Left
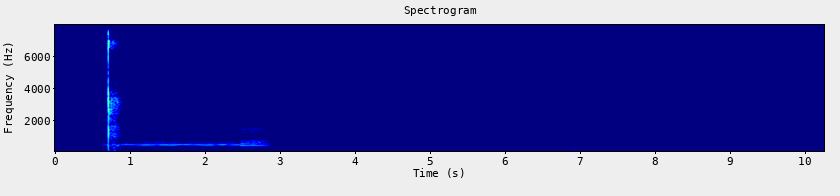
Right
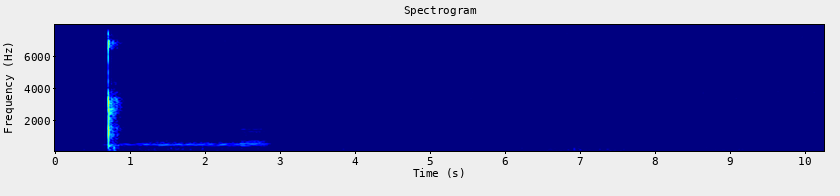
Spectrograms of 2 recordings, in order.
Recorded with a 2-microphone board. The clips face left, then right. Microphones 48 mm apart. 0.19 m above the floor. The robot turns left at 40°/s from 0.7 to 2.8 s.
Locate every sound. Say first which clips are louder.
0.7 s a thud: right 8 dB; 40° right (ahead or behind), 0.5 m; by 0.8 s 45° right (ahead or behind), 0.5 m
